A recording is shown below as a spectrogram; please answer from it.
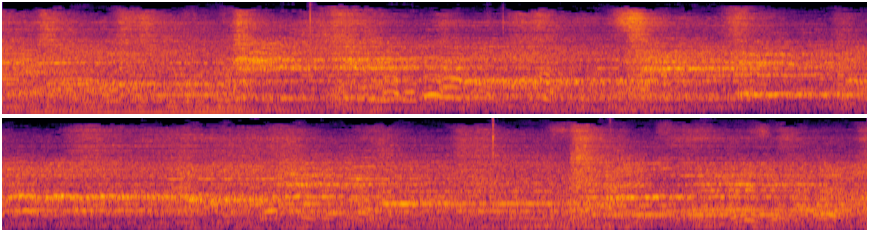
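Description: Choral music with singing voices, played loud and heard in a large theatre hall.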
